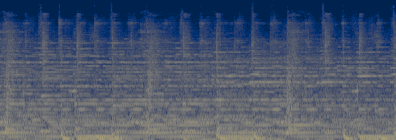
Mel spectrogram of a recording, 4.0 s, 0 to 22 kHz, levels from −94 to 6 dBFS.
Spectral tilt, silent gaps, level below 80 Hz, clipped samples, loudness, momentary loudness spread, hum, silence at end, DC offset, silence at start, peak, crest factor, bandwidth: -5 dB/octave; none; -40 dBFS; under 0.1%; -34 LUFS; 2 LU; none; 0 s; under 0.1%; 0 s; -22 dBFS; 12 dB; 15.5 kHz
